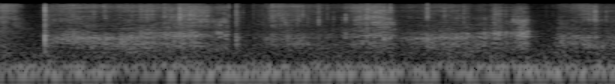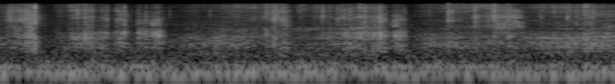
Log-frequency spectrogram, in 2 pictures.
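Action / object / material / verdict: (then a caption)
scrape / painted canvas board / canvas / none. Long nails scratch and tap across a flat painted canvas board lying on carpet, worked with both hands. A steady, dense scratching runs throughout over a low rumble, with a few sharper, brighter taps standing out.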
